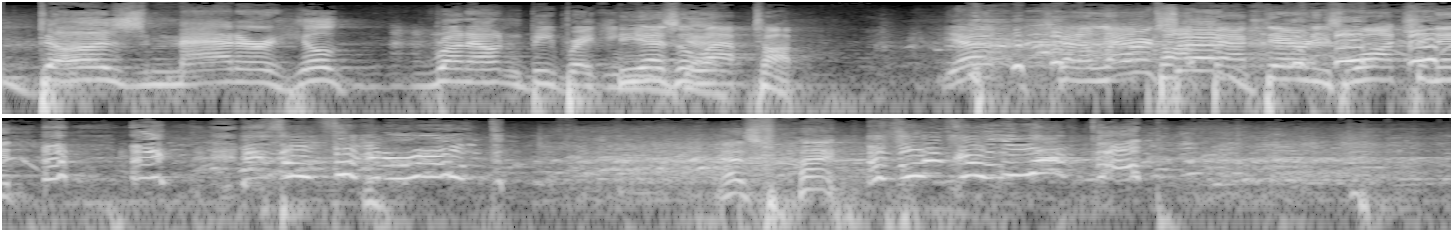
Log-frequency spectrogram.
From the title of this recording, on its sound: Live from the Comedy Store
